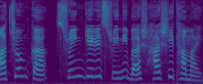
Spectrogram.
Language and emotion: Bengali, neutral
